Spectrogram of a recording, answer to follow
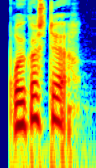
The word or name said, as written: bryggersdør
